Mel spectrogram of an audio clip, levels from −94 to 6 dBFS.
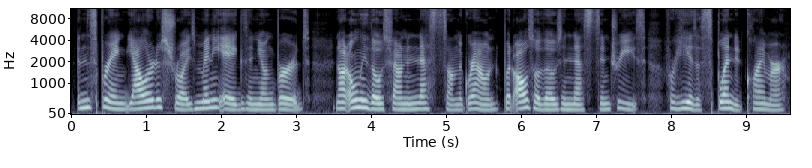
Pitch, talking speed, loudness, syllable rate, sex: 190 Hz, 200 wpm, -19 LUFS, 4.7 syllables/s, female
